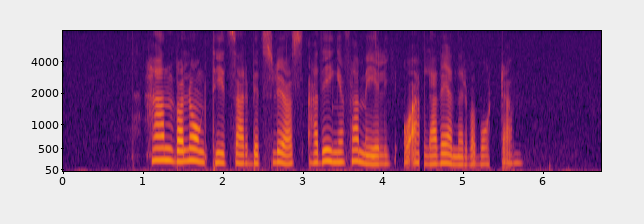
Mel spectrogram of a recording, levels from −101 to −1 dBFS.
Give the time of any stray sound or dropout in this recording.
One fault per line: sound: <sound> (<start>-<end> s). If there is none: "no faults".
sound: dropout (4.4-4.5 s)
